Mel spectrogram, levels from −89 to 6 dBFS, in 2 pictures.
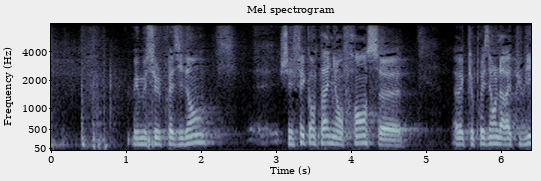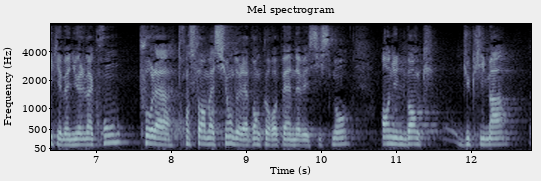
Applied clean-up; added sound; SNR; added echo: none; none; none; none.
